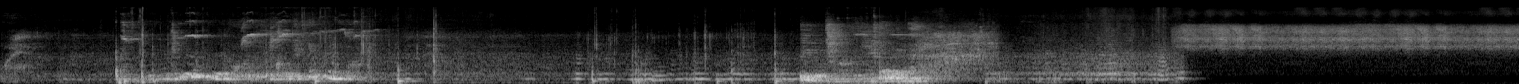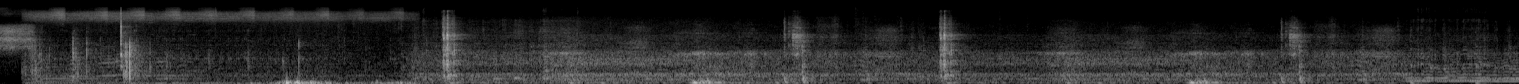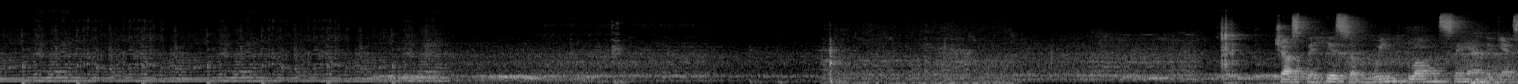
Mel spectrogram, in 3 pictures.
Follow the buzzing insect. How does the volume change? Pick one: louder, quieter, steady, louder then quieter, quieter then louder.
quieter.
